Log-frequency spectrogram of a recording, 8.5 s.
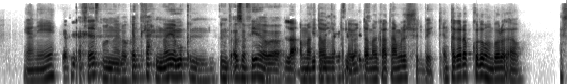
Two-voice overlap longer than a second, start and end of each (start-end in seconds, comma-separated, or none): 4.2-5.6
